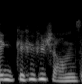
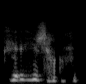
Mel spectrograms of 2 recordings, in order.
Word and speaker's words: goujons: And it turns out that they're goujons and not coujon. I mean, that's not even a mispronunciation, because that's actually a different letter.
